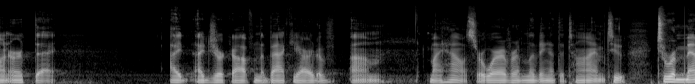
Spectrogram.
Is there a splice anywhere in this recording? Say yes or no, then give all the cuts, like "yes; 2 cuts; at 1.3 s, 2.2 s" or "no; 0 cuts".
no; 0 cuts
